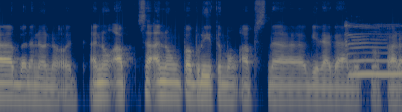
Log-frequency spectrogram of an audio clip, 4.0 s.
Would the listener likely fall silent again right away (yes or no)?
no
